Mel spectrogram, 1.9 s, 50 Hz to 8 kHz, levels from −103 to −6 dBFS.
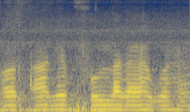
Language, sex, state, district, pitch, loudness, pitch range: Hindi, male, Bihar, Jahanabad, 115 Hz, -16 LUFS, 115-120 Hz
